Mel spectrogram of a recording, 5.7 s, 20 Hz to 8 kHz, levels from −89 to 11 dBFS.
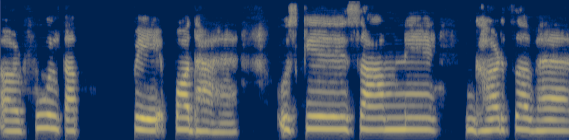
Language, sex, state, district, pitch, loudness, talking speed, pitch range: Hindi, male, Bihar, Darbhanga, 245 Hz, -17 LUFS, 115 wpm, 225-255 Hz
